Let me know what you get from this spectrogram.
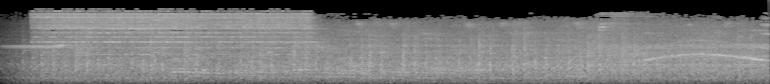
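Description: Train running at a station. The sound fades in at the start and then stays steady, with a tone that rises and then falls near the end.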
